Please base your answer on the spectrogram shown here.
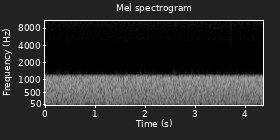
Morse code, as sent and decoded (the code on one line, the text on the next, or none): none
